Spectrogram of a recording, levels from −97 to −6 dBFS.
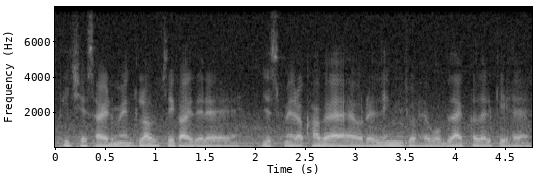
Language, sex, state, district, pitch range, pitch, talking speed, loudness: Hindi, male, Bihar, Samastipur, 95-105 Hz, 95 Hz, 265 wpm, -33 LUFS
